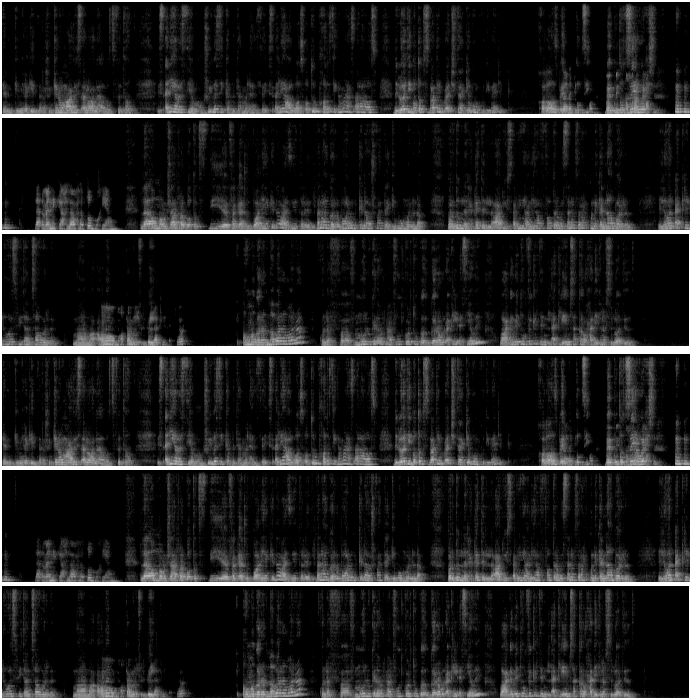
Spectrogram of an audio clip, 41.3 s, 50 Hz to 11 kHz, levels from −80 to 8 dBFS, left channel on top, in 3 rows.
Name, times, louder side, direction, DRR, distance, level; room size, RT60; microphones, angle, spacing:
voice 1, 0.0-10.0 10.8-11.4 12.1-13.1 13.5-13.9 16.2-26.3 26.9-28.6 28.9-30.6 32.3-33.5 33.9-37.1 37.5-40.1, right 2 dB, 25° right, 2.1 m, -28 dB
voice 2, 12.1-12.8 14.4-16.1 29.5-30.7 31.0-31.2, left 5 dB, 35° left, 0.3 m, -31 dB
5.6 x 4.7 x 3.9 m
head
